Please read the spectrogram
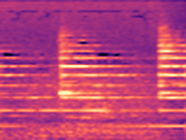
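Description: A church bell rings with two strikes about a second apart, each leaving a sustained, shimmering tone that overlaps the next. It is clear and fairly loud, with no talking.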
